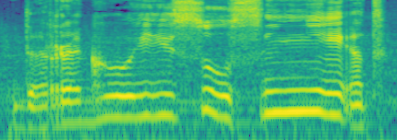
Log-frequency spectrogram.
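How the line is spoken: Groan. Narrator (Russian): простонал Пимли

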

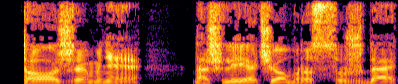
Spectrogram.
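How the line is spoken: Snorting. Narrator (Russian): фыркнул он

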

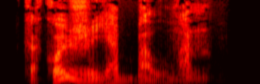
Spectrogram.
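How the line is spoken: Snorting curse. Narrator (Russian): хмыкнув, выругался он

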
